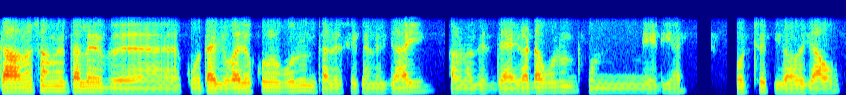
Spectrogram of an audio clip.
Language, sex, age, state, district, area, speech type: Bengali, male, 30-45, West Bengal, North 24 Parganas, urban, conversation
